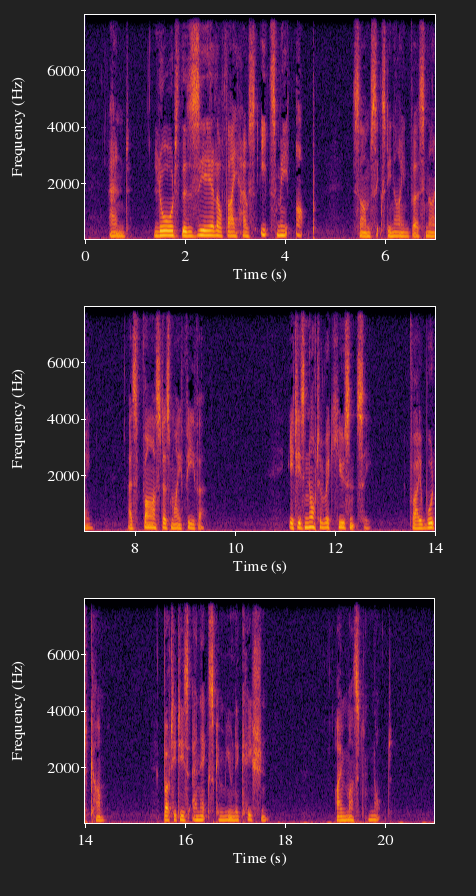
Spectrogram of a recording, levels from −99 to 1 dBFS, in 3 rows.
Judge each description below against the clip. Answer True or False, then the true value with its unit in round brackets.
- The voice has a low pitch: False (145 Hz)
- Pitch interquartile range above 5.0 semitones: False (2.9 semitones)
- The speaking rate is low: True (90 wpm)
